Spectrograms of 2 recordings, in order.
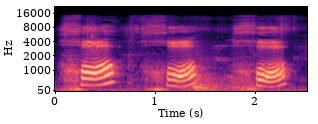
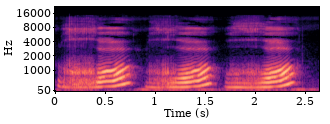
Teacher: Kha is above the Ghain articulation point. Okay, so Kha, Kha, Kha is superior than the region of Ghain.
